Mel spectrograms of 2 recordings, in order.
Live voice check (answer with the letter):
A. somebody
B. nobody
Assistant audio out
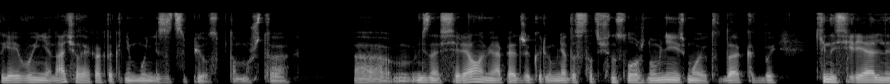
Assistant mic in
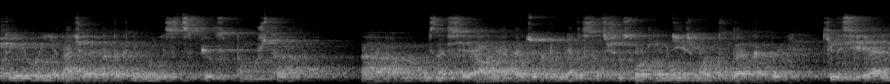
B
